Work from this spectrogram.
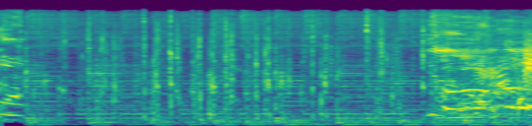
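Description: Several horses gallop in a cartoon western, their hooves beating a rapid, steady clip-clop rhythm under lively music and voices.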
